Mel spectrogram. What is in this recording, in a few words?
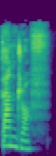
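"dandruff", British English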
